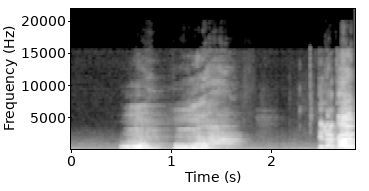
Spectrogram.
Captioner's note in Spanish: Sigue bostezando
